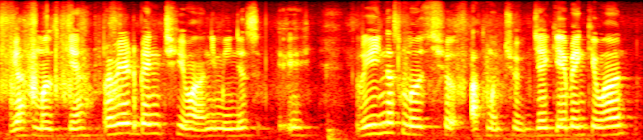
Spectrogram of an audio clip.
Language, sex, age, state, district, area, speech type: Kashmiri, male, 45-60, Jammu and Kashmir, Budgam, urban, spontaneous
